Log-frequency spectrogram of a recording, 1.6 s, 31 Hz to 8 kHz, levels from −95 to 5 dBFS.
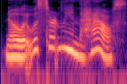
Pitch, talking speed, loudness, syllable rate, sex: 245 Hz, 265 wpm, -15 LUFS, 6.8 syllables/s, female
